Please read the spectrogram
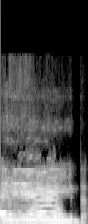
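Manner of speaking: a drawn-out, loud pretend wail for the children; mock wail. Shown as a demonstration. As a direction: show them how a child cries, stretching the sound. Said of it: "ಹೇಗೆ CRY ಮಾಡುದು?".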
